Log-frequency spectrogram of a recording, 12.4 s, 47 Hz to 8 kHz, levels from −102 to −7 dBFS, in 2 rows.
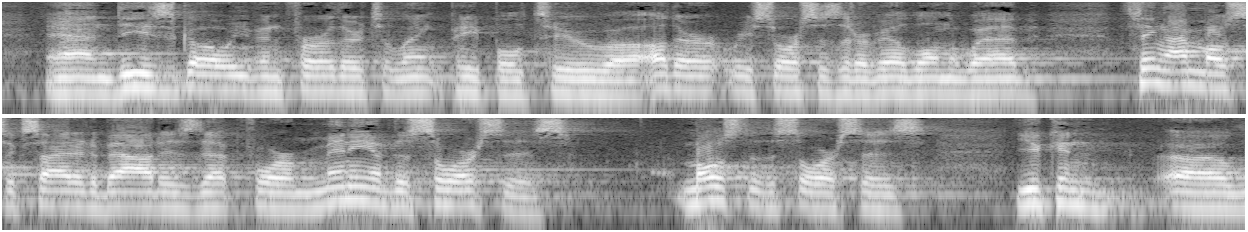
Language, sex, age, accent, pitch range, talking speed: English, male, 40-59, American, 125-145 Hz, 185 wpm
